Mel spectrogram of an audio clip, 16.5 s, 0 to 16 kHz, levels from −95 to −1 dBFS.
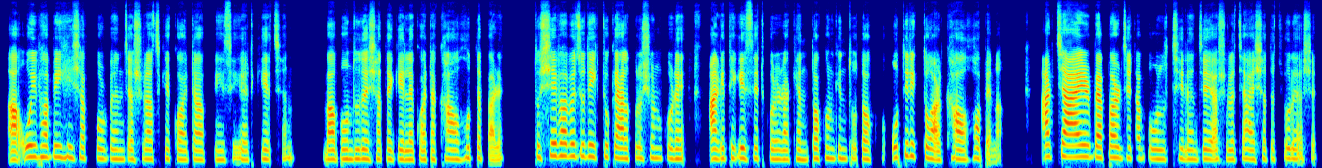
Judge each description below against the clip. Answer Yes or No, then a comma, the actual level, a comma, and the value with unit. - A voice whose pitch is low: No, high, 210 Hz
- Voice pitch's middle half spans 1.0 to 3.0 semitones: Yes, average, 2.7 semitones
